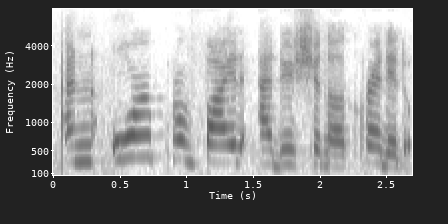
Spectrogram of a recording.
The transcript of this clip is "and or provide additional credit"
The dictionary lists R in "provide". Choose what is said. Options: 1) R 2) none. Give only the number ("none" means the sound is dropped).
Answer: 1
